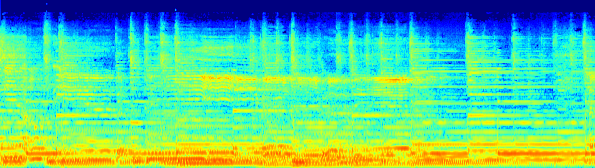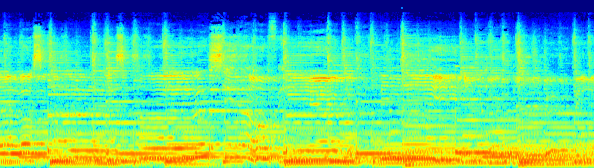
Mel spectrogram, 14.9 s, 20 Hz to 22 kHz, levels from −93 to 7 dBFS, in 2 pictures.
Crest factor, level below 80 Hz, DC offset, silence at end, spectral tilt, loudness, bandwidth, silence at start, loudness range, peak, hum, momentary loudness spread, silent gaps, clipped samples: 12 dB; -52 dBFS; under 0.1%; 0 s; -5 dB/octave; -14 LUFS; 14 kHz; 0 s; 1 LU; -2 dBFS; none; 4 LU; none; under 0.1%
